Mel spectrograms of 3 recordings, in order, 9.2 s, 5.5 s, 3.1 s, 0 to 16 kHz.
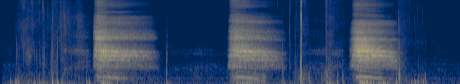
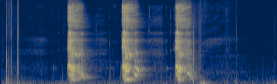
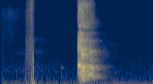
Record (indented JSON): {
  "exhalation_length": "9.2 s",
  "exhalation_amplitude": 5756,
  "exhalation_signal_mean_std_ratio": 0.43,
  "three_cough_length": "5.5 s",
  "three_cough_amplitude": 31087,
  "three_cough_signal_mean_std_ratio": 0.3,
  "cough_length": "3.1 s",
  "cough_amplitude": 24204,
  "cough_signal_mean_std_ratio": 0.25,
  "survey_phase": "beta (2021-08-13 to 2022-03-07)",
  "age": "45-64",
  "gender": "Female",
  "wearing_mask": "No",
  "symptom_cough_any": true,
  "symptom_runny_or_blocked_nose": true,
  "symptom_fatigue": true,
  "symptom_change_to_sense_of_smell_or_taste": true,
  "symptom_loss_of_taste": true,
  "symptom_onset": "3 days",
  "smoker_status": "Never smoked",
  "respiratory_condition_asthma": false,
  "respiratory_condition_other": false,
  "recruitment_source": "Test and Trace",
  "submission_delay": "2 days",
  "covid_test_result": "Positive",
  "covid_test_method": "RT-qPCR"
}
